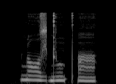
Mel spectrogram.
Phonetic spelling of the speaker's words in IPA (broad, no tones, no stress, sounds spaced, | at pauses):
ɳ ɔ z ɖ ũ pʼ ã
